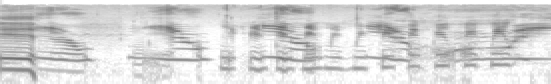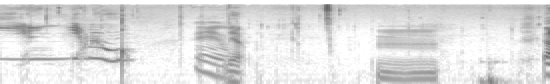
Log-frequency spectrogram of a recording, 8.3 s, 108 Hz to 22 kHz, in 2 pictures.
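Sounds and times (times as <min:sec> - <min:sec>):
person imitating a cat meow: 0:00.0 - 0:05.2
speech: 0:01.4 - 0:06.1, 0:06.9 - 0:07.2.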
